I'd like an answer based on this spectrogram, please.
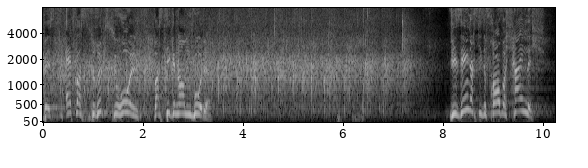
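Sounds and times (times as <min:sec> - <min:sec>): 
speech: 0:00.0 - 0:03.5, 0:08.2 - 0:10.0
audience applause: 0:00.0 - 0:07.7.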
